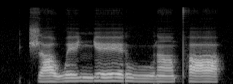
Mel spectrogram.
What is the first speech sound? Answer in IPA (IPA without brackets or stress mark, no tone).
t͡ʃ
